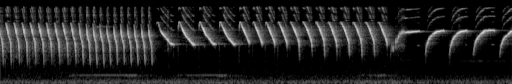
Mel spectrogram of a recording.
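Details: Long, loud canary song played as a lure so other canaries respond: a dense fast rattle, followed by a steady run of descending whistled slurs and several upward-hooked notes at the end.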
